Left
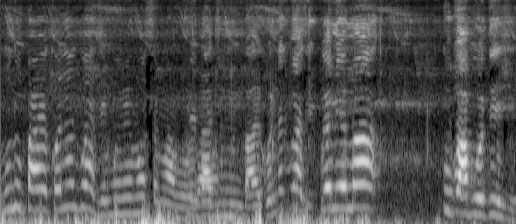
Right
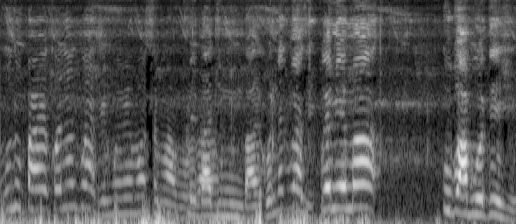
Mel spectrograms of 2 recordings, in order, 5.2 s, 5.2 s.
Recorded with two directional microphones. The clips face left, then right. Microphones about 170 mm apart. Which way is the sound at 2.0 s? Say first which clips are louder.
Right 2 dB; 20° right (ahead or behind).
